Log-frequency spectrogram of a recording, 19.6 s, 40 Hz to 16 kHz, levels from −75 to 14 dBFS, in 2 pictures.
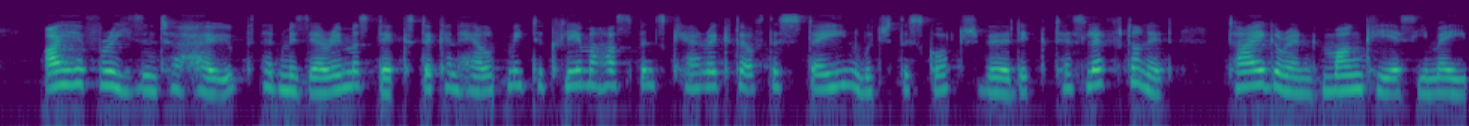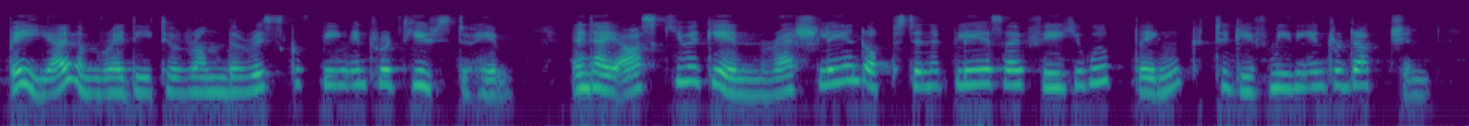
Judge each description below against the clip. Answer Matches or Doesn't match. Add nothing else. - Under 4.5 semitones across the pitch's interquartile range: Doesn't match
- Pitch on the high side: Matches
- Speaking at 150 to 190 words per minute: Doesn't match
